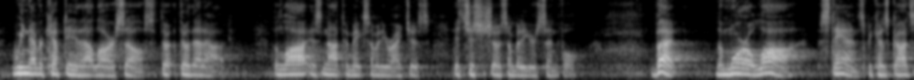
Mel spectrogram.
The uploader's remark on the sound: Recorded at Calvary Chapel of Los Alamitos on April 26 2023 - Wednesday evening sermon. Recorded at Calvary Chapel of Los Alamitos on April 26 2023 - Wednesday evening sermon.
